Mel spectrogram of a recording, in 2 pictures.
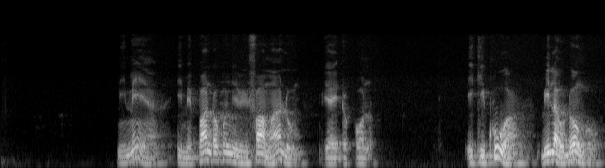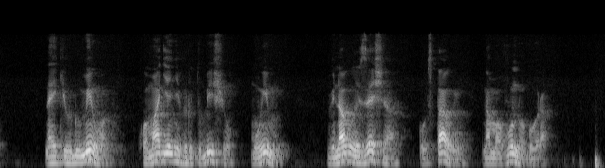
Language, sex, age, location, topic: Swahili, male, 25-35, Dar es Salaam, agriculture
